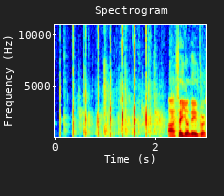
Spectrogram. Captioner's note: applause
